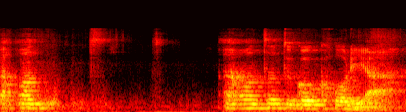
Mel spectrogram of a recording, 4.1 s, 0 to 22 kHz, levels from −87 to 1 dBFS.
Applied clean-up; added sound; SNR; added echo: neural separator model SepFormer DNS4.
